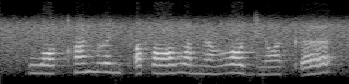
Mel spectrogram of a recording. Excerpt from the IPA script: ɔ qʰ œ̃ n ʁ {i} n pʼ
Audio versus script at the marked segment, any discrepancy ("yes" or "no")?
no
